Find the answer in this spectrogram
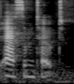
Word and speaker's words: asymptote: It's spelled funky, so people don't know how to pronounce it, but the P is silent, okay? So it's asymptote.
